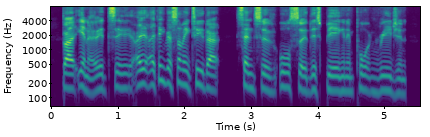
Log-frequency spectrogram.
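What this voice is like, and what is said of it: British accent. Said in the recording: “I'm a Brit, so, you know, they hear a British accent”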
